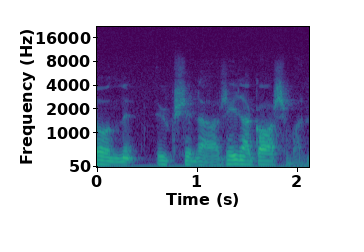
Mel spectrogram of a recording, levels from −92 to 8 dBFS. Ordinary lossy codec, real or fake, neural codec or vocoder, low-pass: none; real; none; none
